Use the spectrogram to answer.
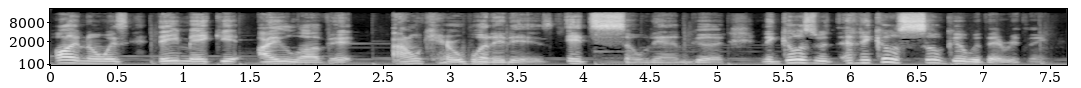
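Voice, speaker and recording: Rambling young man, very lively pitch. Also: normal speed, hardly any pauses, soft background music. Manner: rambling, excitable, stumbles and restarts often; casual slang with frequent "man" and "freaking". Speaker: podcast host. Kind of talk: solo podcast chat.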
